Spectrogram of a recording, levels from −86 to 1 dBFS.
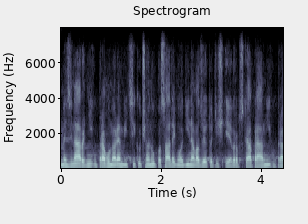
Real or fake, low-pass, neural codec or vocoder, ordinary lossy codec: fake; 7.2 kHz; autoencoder, 48 kHz, 32 numbers a frame, DAC-VAE, trained on Japanese speech; Opus, 16 kbps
